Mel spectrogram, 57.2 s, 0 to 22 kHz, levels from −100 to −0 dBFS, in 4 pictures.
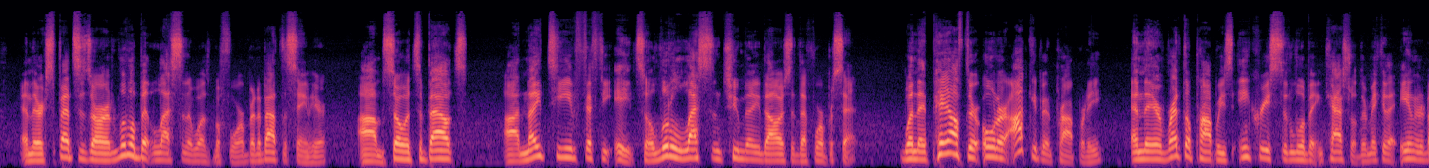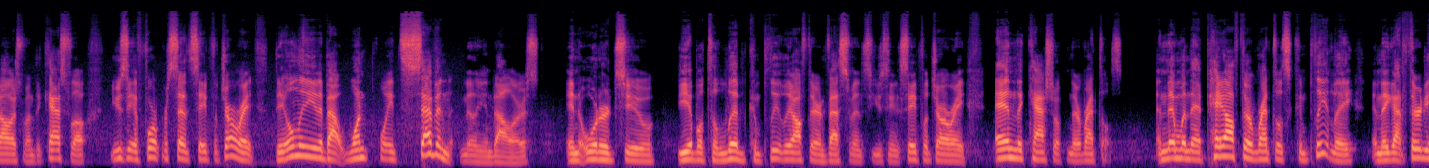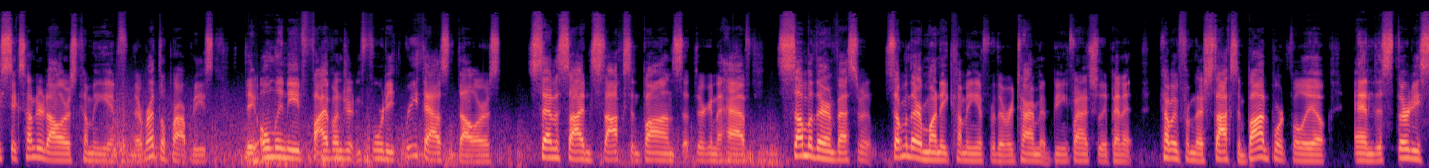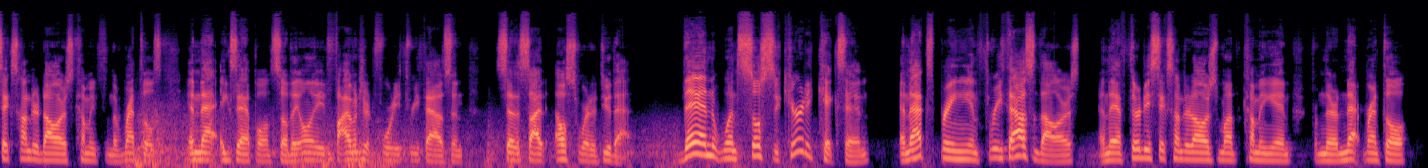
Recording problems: rain or running water; noticeable; throughout; 15 dB below the speech

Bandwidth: 17 kHz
